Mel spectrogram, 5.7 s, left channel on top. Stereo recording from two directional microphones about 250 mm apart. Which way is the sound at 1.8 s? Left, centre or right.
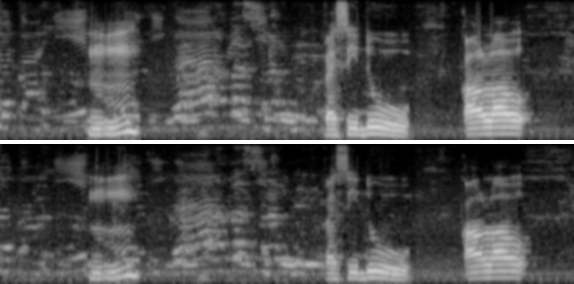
Centre.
